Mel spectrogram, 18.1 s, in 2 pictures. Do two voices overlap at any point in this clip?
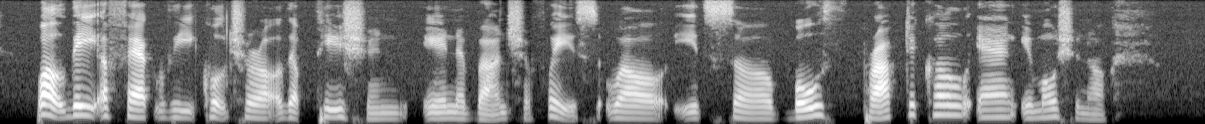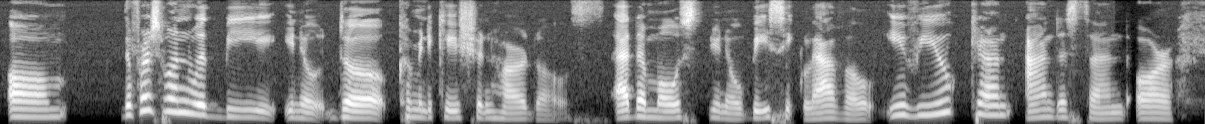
No

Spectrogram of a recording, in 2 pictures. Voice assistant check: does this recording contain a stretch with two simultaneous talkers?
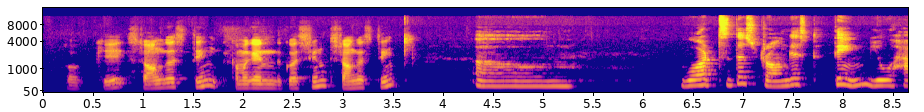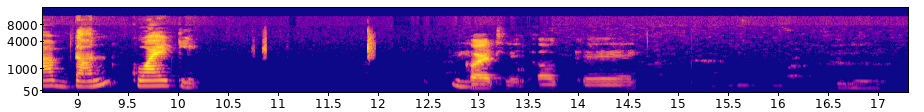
No

